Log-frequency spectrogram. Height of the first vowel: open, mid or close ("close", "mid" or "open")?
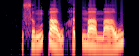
close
